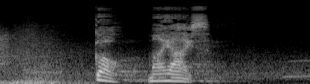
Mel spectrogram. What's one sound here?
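A raven caws harshly.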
